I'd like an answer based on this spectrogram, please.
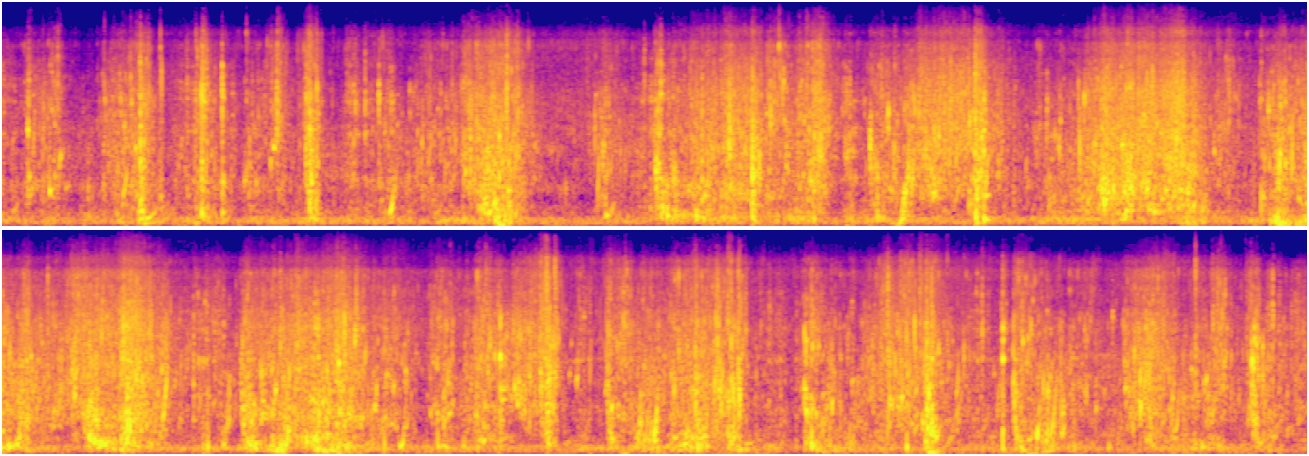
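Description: Creek water splashing and sloshing in repeated, irregular bursts as sticks and mud are pulled out of a beaver dam.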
